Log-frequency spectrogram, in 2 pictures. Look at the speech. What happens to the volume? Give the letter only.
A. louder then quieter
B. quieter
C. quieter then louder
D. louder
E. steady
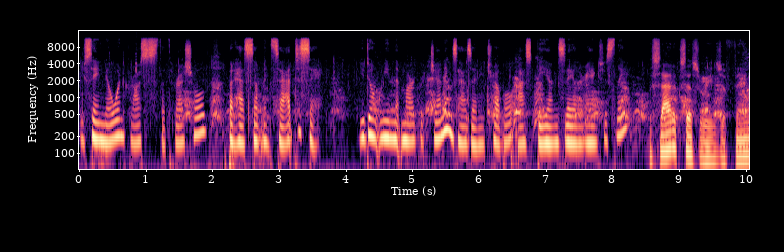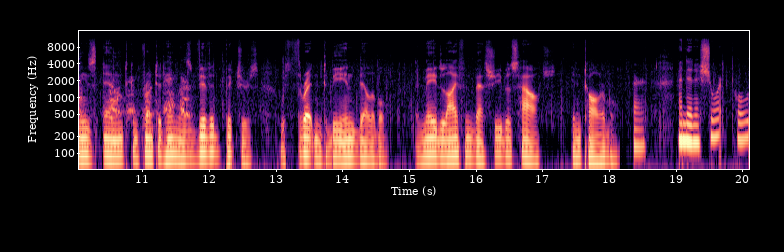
E.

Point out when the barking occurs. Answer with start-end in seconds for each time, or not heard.
1.4-11.8.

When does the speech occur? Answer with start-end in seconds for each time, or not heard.
0.0-20.0.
